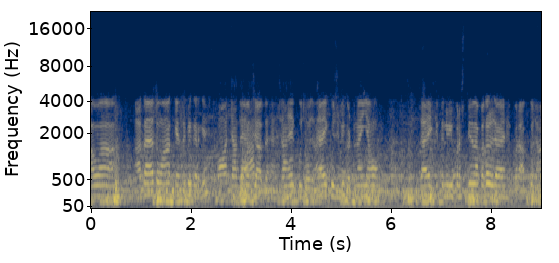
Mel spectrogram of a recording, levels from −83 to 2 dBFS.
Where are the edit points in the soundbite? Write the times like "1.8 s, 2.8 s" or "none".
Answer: none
